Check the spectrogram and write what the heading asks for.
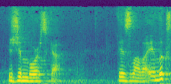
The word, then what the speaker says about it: Szymborska: But two Polish poets, and one of them is Wisława Szymborska.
